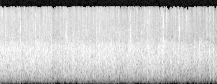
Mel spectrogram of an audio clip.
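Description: An audience gives sustained applause for a man who told his story of performing CPR. It is a dense, steady clatter of many hands clapping at an even loudness for several seconds, with no voices standing out.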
